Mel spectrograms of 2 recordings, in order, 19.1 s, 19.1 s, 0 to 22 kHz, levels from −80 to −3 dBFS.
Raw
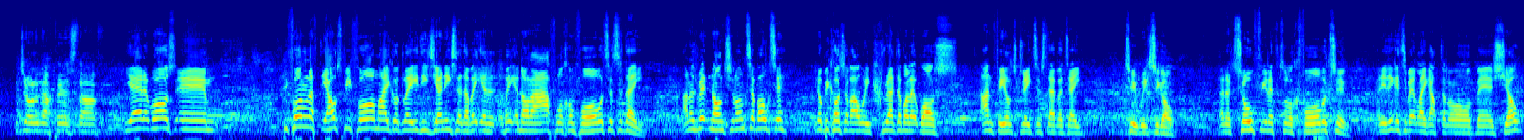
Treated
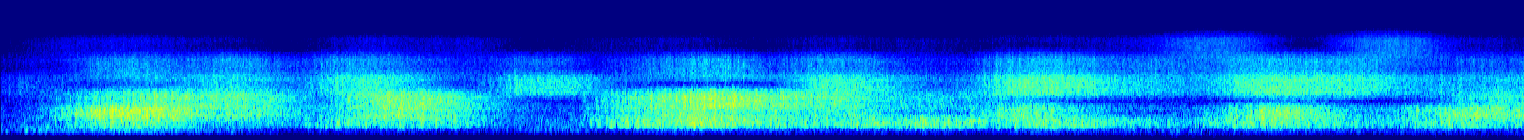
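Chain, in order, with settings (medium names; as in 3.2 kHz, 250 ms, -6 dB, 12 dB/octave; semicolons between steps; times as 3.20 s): high-pass 360 Hz 24 dB/octave; in parallel at -8.5 dB: bit crusher 7-bit; on the sum: chorus voices 2, 0.25 Hz, delay 25 ms, depth 4.7 ms; Paulstretch 8.1×, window 0.25 s, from 3.53 s; noise-vocoded speech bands 8; on a send at -2 dB: reverberation RT60 2.9 s, pre-delay 45 ms; on the sum: trim -5 dB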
